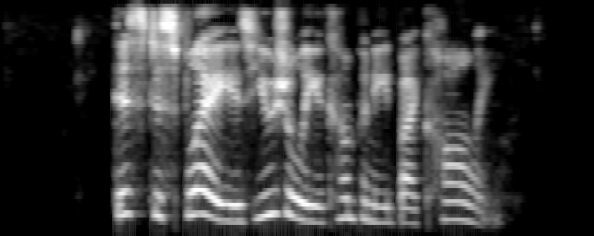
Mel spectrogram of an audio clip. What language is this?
English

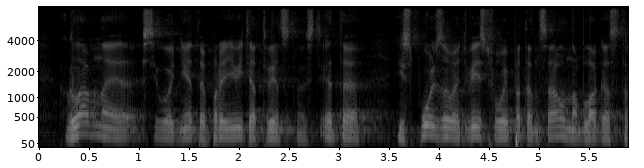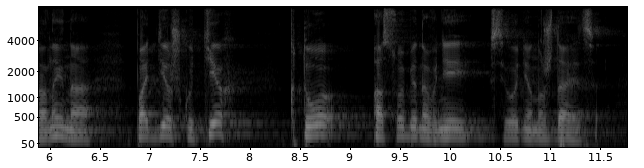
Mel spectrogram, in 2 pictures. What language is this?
Kazakh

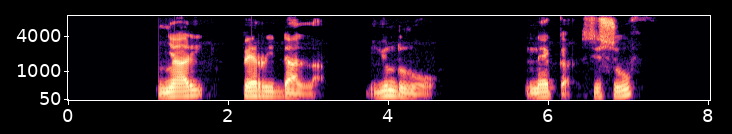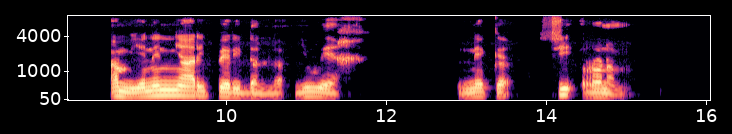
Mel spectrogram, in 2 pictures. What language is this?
Wolof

